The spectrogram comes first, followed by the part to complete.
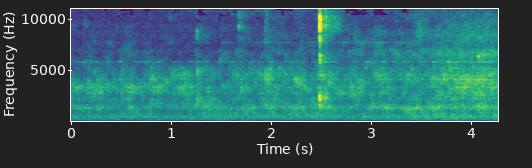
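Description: Yaskawa Motoman robot arm's servo motors giving a faint steady hum as the arm jogs itself to its second home position, with one small click about two and a half seconds in.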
